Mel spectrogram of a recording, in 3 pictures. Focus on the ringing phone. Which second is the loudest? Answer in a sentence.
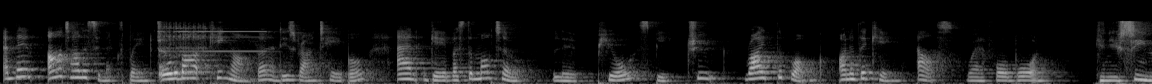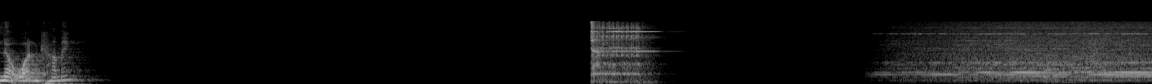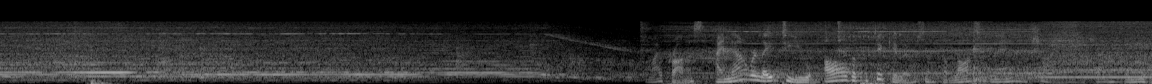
The loudest moment of the ringing phone is at 18 seconds.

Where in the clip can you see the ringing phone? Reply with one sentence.
You can hear the ringing phone from 1.6 to 2.7 s, from 17.4 to 18.1 s and from 31.4 to 32.5 s.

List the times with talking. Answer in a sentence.
You can hear the talking from 0.0 to 12.3 s and from 29.5 to 34.5 s.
